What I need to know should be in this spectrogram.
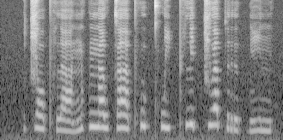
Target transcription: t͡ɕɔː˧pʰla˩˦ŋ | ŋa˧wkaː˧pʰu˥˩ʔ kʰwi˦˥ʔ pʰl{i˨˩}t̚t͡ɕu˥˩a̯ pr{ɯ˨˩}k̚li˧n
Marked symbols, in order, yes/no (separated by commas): no, yes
